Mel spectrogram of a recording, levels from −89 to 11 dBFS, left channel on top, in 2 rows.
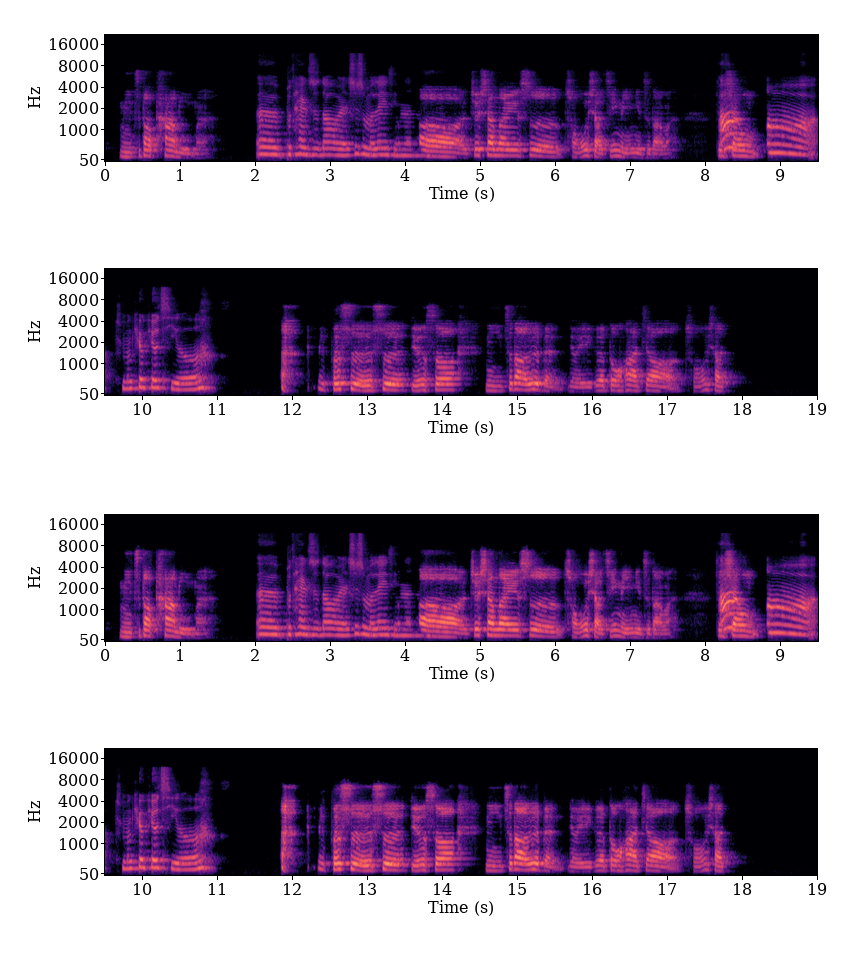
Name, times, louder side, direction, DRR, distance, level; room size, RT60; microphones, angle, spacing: voice 1, 0.2-1.4 4.2-7.6 8.2-8.7 11.9-12.1 12.3-17.8, right 3 dB, 75° right, 0.8 m, -24 dB
voice 2, 2.0-4.3 8.2-8.4 8.8-11.0, right 2 dB, 15° right, 0.4 m, -26 dB
9.7 x 3.5 x 6.3 m
head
